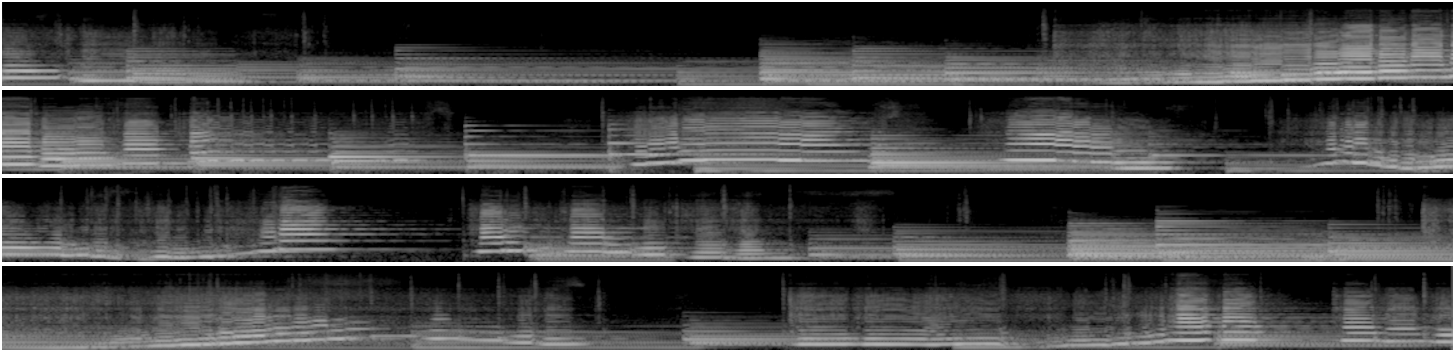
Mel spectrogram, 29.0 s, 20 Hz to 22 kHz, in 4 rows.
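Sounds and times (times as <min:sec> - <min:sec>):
saxophone melody: 0:00.0 - 0:02.1, 0:05.1 - 0:19.4, 0:20.3 - 0:29.0
piano chords: 0:00.0 - 0:16.2, 0:16.8 - 0:29.0
bass notes: 0:19.8 - 0:25.1.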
